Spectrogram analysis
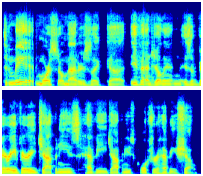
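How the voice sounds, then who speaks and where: A man's voice: medium pitch, normal speed, hardly any pauses, bright, forceful tone, no room sound. A young American man chatting on a podcast, hedging his points with lots of "like". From United States. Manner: hedging, full of "like". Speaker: podcast co-host. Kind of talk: casual chat. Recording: dry, dull lo-fi podcast audio.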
